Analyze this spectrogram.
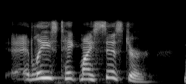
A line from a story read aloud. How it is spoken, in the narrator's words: Mahmoud begged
